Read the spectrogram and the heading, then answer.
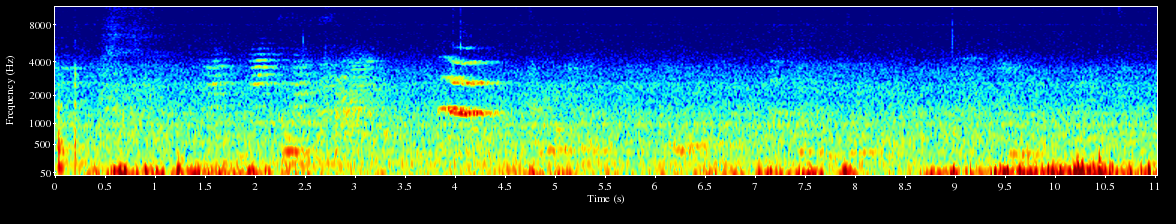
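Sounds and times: low room noise: 0.0 - 11.0
faint animal calls: 1.4 - 5.2.

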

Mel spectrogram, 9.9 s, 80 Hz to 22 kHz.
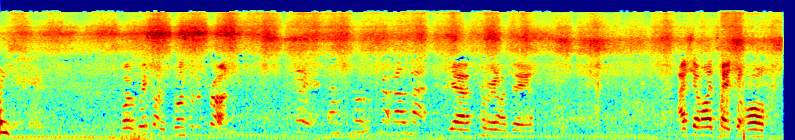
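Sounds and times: indistinct voices talking: 0.0 - 9.6
blower fan hiss and whir: 0.0 - 9.8.

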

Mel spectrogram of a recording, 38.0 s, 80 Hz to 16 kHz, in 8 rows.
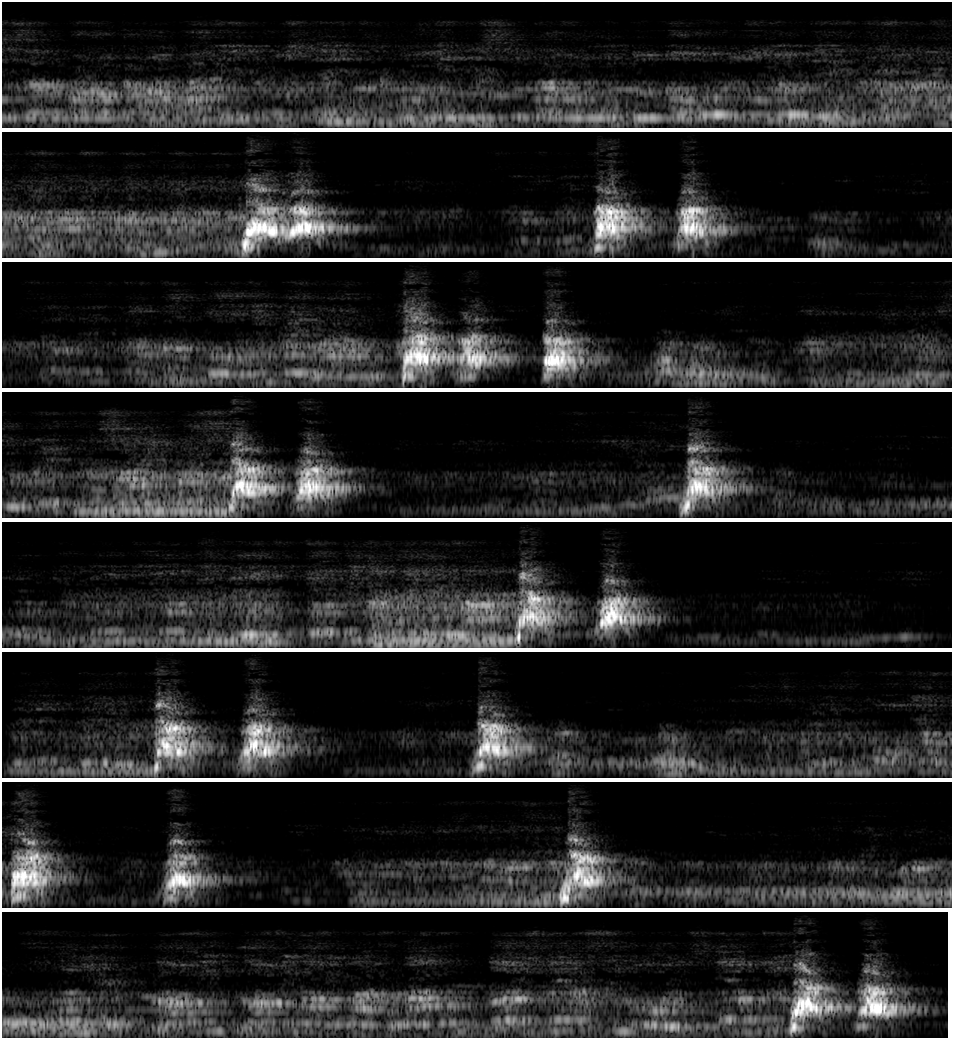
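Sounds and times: small dog barking: 6.0 - 6.6, 7.7 - 8.5, 11.5 - 12.6, 15.4 - 16.1, 17.6 - 18.1, 21.6 - 22.3, 24.5 - 25.4, 26.1 - 26.5, 28.5 - 29.7, 31.3 - 31.7, 37.2 - 37.9.

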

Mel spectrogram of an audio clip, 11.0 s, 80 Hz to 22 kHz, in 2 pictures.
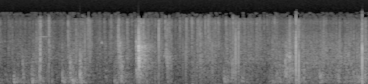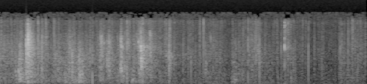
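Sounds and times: film soundtrack hiss: 0.0 - 11.0
footsteps on hard floor: 0.2 - 5.5.

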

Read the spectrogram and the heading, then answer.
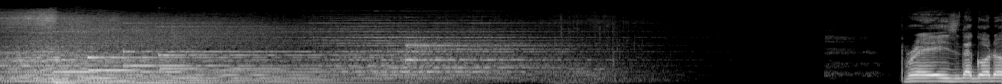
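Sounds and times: theme music: 0.0 - 7.1
faint breath: 8.3 - 8.9.

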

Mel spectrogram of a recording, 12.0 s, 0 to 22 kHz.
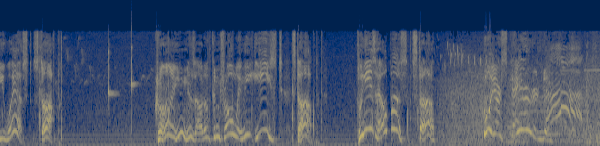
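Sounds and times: faint low hum: 0.0 - 12.0
high clinking tones: 2.2 - 3.4.

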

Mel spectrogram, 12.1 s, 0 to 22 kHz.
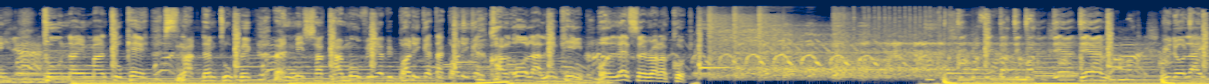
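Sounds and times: wailing siren effect: 4.0 - 10.2.

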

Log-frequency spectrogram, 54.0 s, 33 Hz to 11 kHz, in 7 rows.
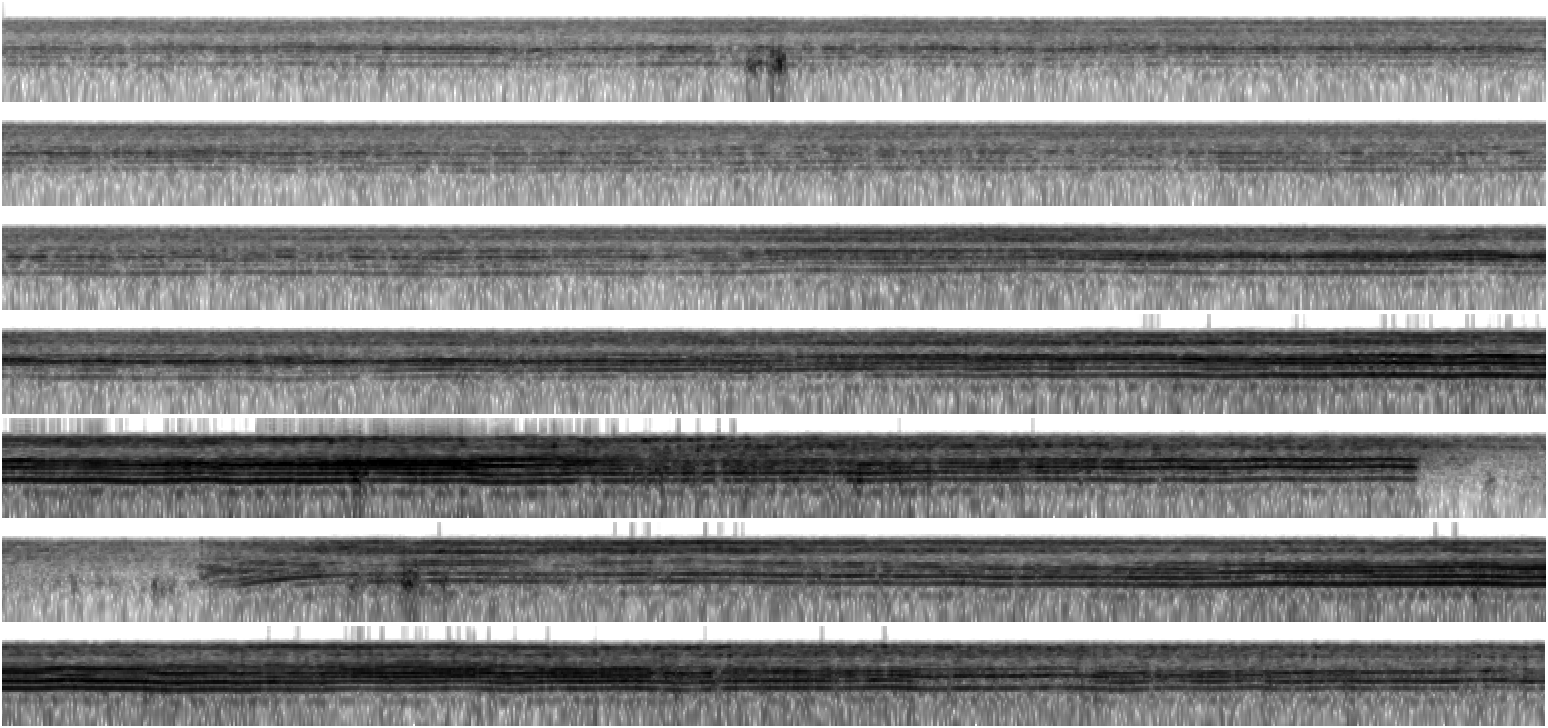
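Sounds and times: motor running steadily: 0.0 - 54.0.

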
